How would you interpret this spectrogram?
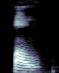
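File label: "bou1", Teochew, chaoyang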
